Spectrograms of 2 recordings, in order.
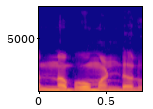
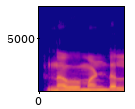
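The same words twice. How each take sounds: First: Said in the usual way. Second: नवमंडल with no bho syllable; wrong pronunciation. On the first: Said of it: "होता है". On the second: Shown as a demonstration. Teacher shows students the error, नवमंडल without bho. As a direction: say नवमंडल as nab-mandal. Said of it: "नहीं होगा".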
